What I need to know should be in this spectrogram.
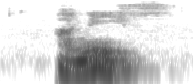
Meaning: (adjective) Not easy; hard; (adverb) 1. Not easily; hardly, scarcely 2. Reluctantly, unwillingly
- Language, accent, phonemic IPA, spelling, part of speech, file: English, Southern England, /ʌˈniːθ/, uneath, adjective / adverb, LL-Q1860 (eng)-uneath.wav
